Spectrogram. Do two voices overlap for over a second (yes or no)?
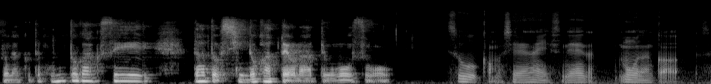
no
